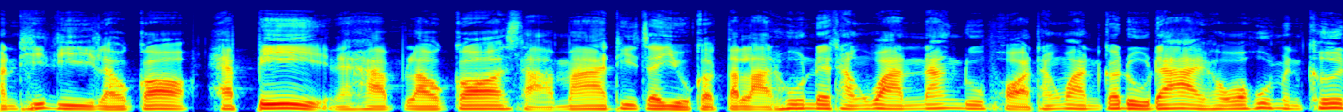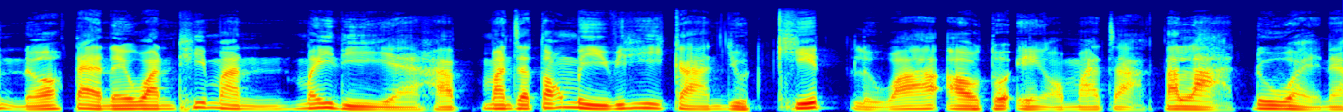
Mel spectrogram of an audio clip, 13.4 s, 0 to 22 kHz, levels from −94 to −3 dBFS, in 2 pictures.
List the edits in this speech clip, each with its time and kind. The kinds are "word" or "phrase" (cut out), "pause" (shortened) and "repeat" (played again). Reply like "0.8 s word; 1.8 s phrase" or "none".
9.1 s pause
